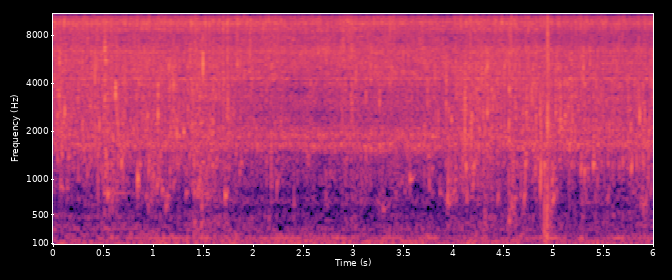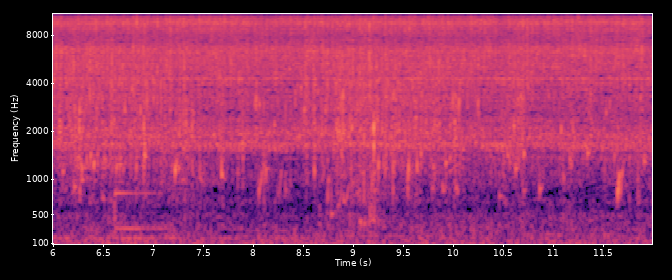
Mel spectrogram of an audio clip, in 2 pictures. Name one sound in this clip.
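Water splashes as hands scrub meat in a basin.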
